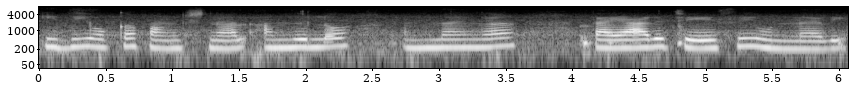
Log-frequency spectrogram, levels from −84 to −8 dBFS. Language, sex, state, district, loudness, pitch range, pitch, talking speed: Telugu, female, Telangana, Mahabubabad, -17 LUFS, 220-245 Hz, 230 Hz, 80 wpm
